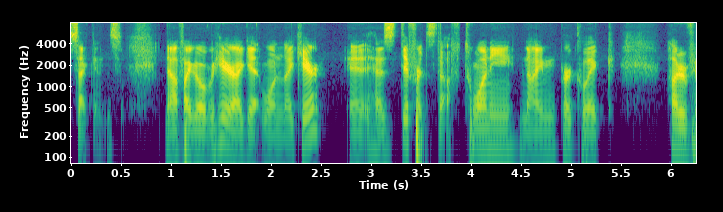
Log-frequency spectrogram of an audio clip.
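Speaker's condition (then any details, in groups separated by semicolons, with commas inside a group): No condition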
